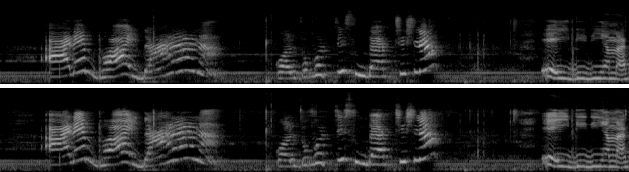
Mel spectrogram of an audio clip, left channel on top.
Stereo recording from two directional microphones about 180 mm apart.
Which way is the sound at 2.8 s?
30° right (ahead or behind).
